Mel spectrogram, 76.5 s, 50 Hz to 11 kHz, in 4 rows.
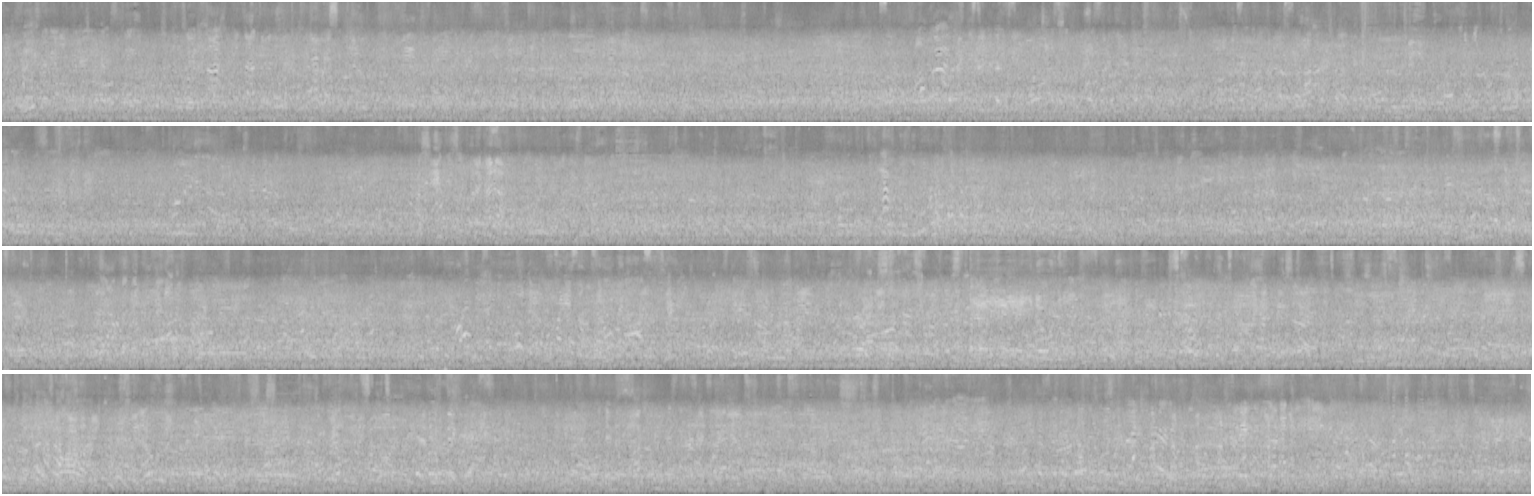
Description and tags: Large crowd very close
A clean raw stereo recording of about a thousand people chatting with each other. Includes distinct dialogue in American English, Iberian Spanish, French and other languages. Recorded in stereo on an H4n. The microphone was positioned inside the crowd. Recorded in a big space with huge ceilings--would be suitable for a theatre, auditorium, rally, sports game, etc., but an experienced editor might be able to make this into an outdoor scene as well. There might be minimal handling noise.
auditorium, Crowd, field-recording, indoor, indoors, inside, people, stereo, talking, theatre, voices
